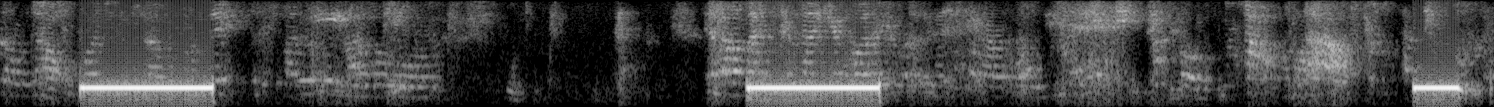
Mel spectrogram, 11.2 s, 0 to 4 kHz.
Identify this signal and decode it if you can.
Ringback tone (Europe, 425 Hz), with speech.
